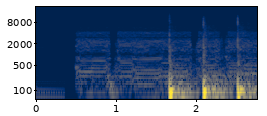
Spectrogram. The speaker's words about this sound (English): That's the sound of winter in one of the Forest Youth Athletic Association's most popular sports, basketball.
